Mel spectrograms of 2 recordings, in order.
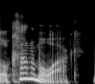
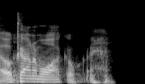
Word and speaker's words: Oconomowoc: Oconomowoc. Right? So some of you might know it. Some people call it, they think it's pronounced Oconomowoc. It's like Oconomowoc.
